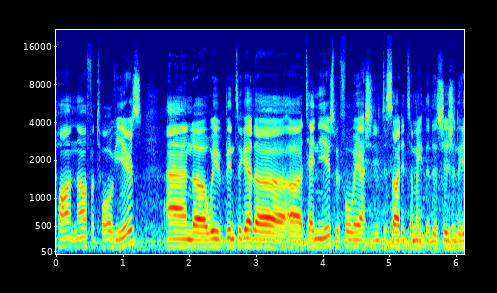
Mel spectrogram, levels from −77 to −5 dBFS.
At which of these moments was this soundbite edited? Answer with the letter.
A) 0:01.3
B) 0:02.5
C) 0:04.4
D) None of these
D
